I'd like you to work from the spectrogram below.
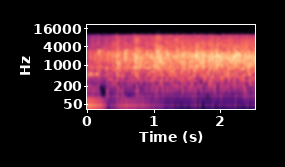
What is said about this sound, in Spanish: ¿Quiénes son las personas aquí que están por primera vez en un evento de esta naturaleza? ¿Quiénes son? Por favor levanten la mano, levanten la mano. Yo quiero que le demos un aplauso, por favor.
